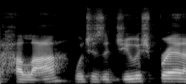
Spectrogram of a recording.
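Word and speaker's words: challah: type of bread called hala which is a jewish bread i know it looks like it would be pronounced chala but it said and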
